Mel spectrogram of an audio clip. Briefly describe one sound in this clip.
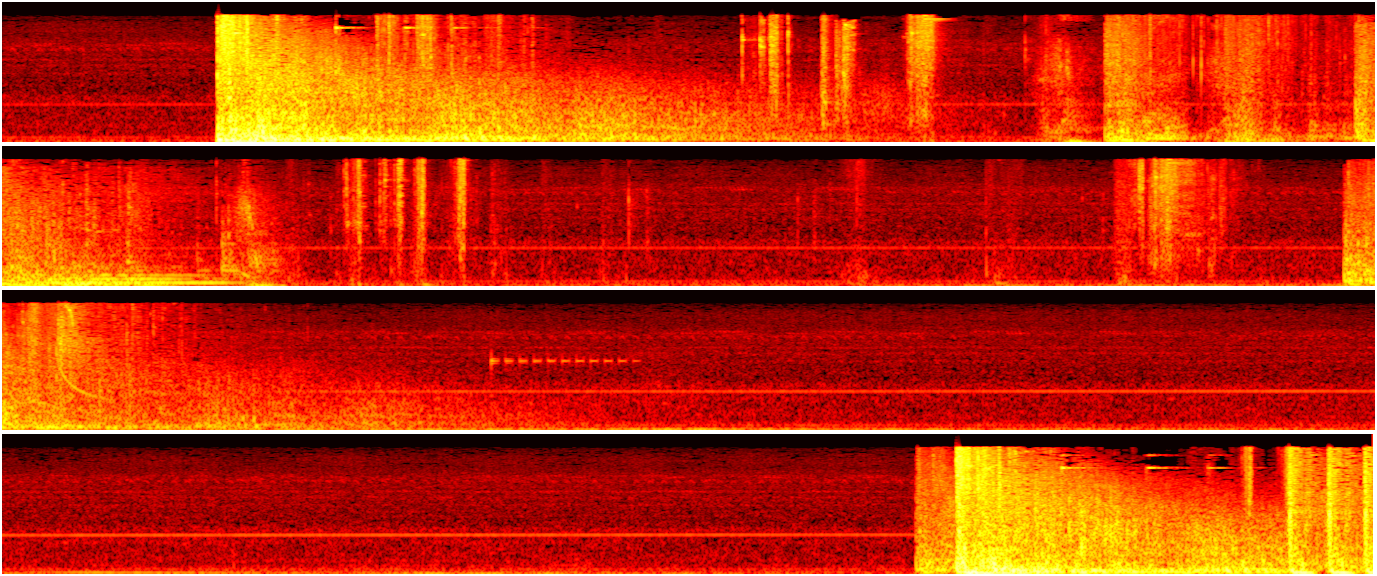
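A rifle fires a loud shot that echoes away.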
